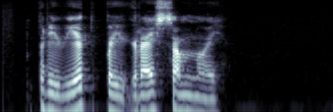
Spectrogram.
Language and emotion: Russian, neutral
